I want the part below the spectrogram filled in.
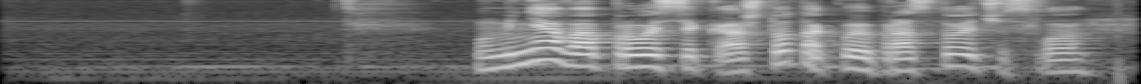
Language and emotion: Russian, neutral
